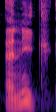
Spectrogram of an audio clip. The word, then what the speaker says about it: Annick: Yes, she is also Annick, A-N-N-I-C-K, pronounced A-N-N-I-Q-U-E, Annick.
